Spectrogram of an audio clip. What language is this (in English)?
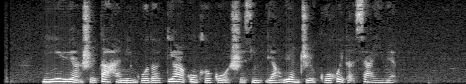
Chinese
